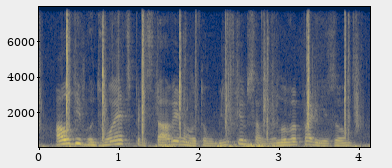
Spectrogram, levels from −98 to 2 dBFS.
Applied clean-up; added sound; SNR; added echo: none; Walk, footsteps; 3 dB; none.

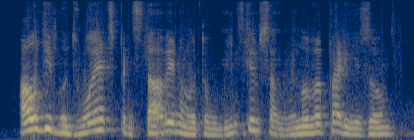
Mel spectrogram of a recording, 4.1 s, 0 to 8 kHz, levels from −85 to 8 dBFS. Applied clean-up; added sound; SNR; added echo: neural separator model SepFormer DNS4.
